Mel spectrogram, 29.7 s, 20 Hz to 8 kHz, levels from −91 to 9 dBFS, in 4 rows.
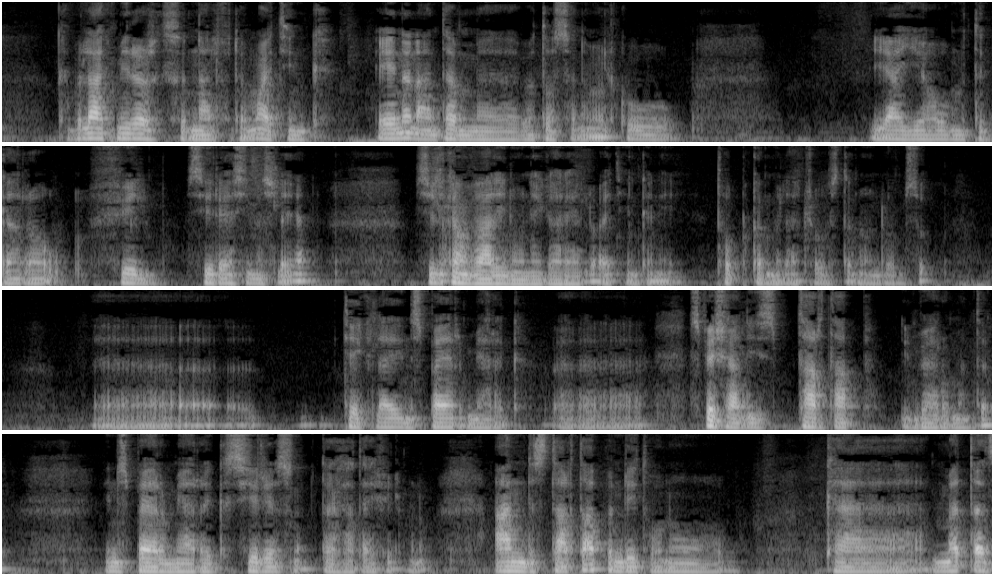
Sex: male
